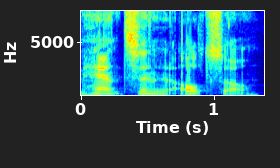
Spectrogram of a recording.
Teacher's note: the use of intrusive T in words like Hansen and also, pronouncing them Hansen and also.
